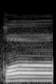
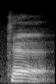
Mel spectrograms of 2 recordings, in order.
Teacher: Qa, adapun ka dia dekat makhrajnya tetapi sifatnya nipis, tidak terangkat pangkal lidah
